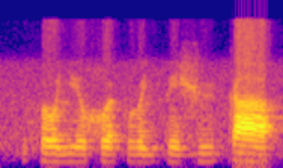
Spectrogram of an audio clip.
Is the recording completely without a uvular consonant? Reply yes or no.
no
